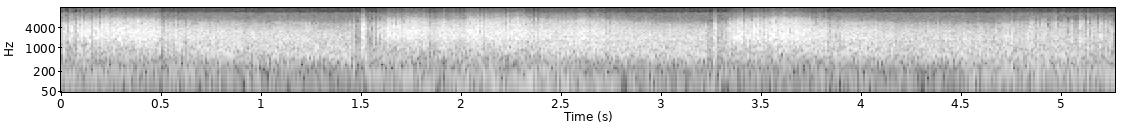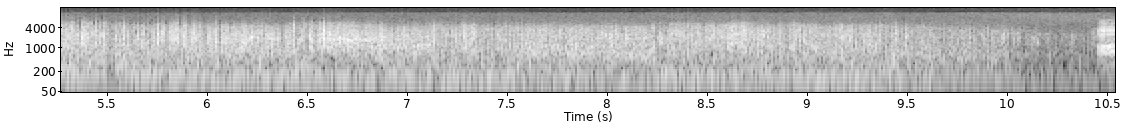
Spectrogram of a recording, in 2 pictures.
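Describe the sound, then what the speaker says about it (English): Artillery fire backed by tanks on Okinawa in a WWII newsreel, a dense continuous rumble of booming shots and blasts with heavy low-end roar, loud and sustained throughout. "Artillery, supported by tanks, went to work on the enemy's defensive line."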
